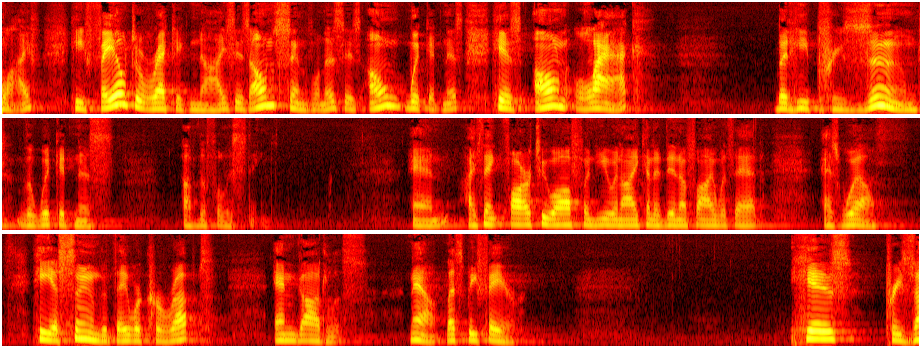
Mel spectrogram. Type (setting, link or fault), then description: setting, large echoing room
